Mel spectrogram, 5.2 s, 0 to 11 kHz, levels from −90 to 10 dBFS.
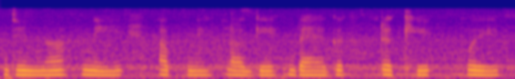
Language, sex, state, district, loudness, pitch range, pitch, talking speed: Punjabi, female, Punjab, Kapurthala, -17 LUFS, 180-190 Hz, 185 Hz, 80 wpm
